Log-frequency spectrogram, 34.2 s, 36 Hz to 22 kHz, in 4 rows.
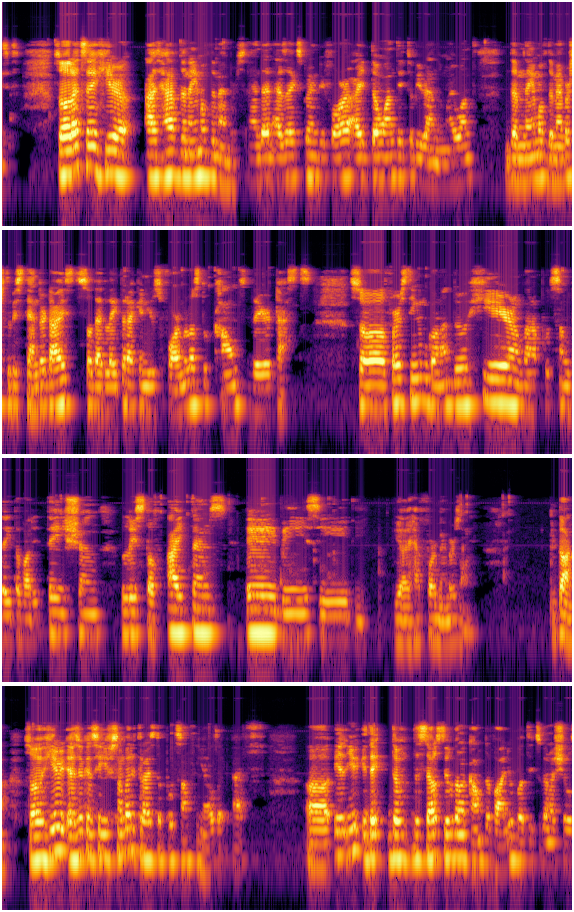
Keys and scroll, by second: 20.3-22.5 typing, 27.1 shift+d, 28.1 BackSpace, 28.5 shift+f, 28.7 Return.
